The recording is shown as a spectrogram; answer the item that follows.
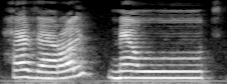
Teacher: this is soft and the tip of the tongue out for the letter ذال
